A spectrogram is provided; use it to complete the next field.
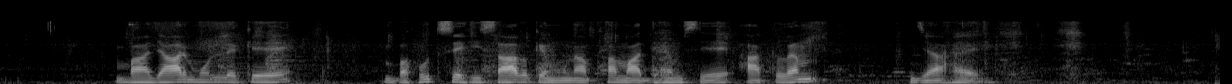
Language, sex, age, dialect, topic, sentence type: Magahi, male, 25-30, Southern, banking, statement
